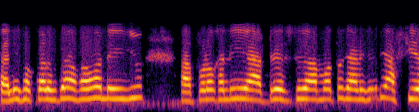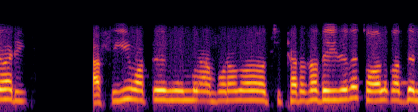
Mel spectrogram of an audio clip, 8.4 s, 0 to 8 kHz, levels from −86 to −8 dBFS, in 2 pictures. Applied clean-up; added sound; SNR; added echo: none; none; none; none.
